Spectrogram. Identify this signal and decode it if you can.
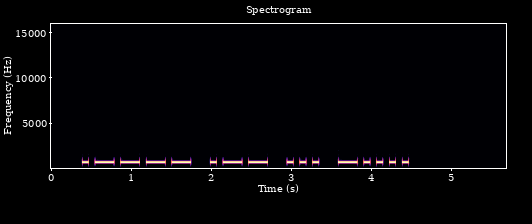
Morse code, heard as a keyed tone, about 15 wpm, 700 Hz. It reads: 1WS6
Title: Four Challenging Letter-Number Combinations 15wpm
